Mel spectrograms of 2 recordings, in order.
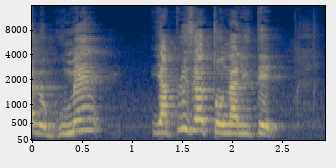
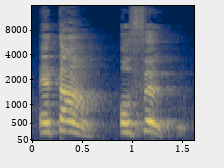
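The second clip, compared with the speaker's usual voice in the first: ordinary talk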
